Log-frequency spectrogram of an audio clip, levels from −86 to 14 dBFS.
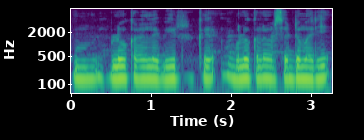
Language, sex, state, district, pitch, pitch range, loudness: Tamil, male, Tamil Nadu, Nilgiris, 140 Hz, 135-140 Hz, -14 LUFS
